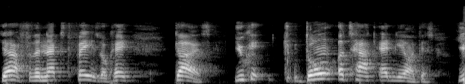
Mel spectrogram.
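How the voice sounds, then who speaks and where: Someone is shouting, loud and at a moderate pace, with ordinary pitch variation. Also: man, high pitch for a man. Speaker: YouTube commentator. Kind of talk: rant reacting to an article. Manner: loud, yelling; halting, stumbling while reading. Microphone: has had audio problems.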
